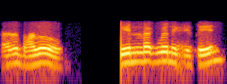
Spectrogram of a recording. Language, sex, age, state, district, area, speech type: Bengali, male, 18-30, West Bengal, Alipurduar, rural, conversation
